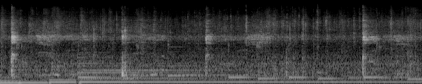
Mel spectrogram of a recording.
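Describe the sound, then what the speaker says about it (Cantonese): Beaten eggs hiss softly in a hot wok with warm oil as a spatula stirs and pushes them, with several sharp scraping clicks spaced through a low, steady sizzle. "將啲蛋倒落去， 不停咁樣攪佢"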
